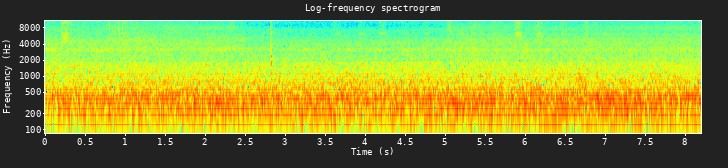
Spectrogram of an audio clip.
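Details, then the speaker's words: 1997 Mercury Grand Marquis petrol engine idling with the battery disconnected, a test for intermittent speaker buzzing and stalling: steady, even running with a constant hiss, no buzzing or stumbling. Normal idle. "So once again, the battery's unplugged now. The car is running."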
